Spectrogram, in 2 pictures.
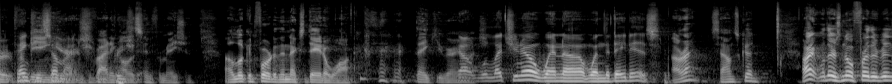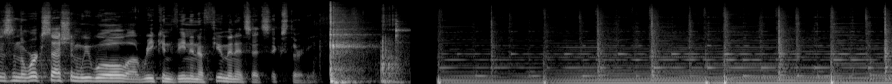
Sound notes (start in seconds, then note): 3.5 laughing; 12.2 gavel thudding; 13.6 upbeat guitar music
